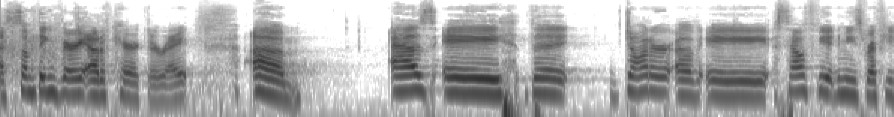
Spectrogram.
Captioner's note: applause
